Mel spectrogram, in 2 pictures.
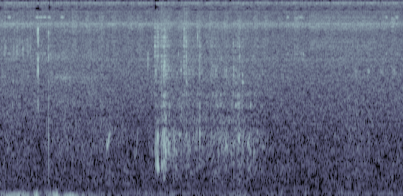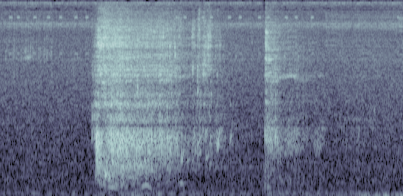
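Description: A person ducking under chest-deep water with a brief splash about one and a half seconds in, then bursting up out of it with a loud splash lasting about a second, about five seconds in.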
